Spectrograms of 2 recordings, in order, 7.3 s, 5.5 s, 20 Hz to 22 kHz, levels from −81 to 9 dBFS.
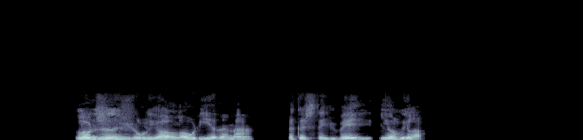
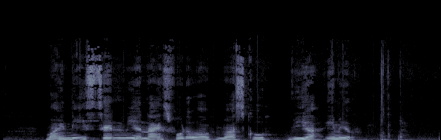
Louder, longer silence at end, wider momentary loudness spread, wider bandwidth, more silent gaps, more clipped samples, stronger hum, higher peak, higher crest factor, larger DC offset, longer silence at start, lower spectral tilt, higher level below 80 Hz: first, -16 LUFS vs -32 LUFS; first, 2.05 s vs 0.25 s; second, 8 LU vs 15 LU; second, 7.2 kHz vs 16.5 kHz; first, 3.19-3.60 s, 4.68-4.73 s vs none; neither; neither; first, -2 dBFS vs -16 dBFS; about the same, 16 dB vs 16 dB; neither; first, 0.95 s vs 0.4 s; first, -8 dB/octave vs -4.5 dB/octave; second, -62 dBFS vs -50 dBFS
